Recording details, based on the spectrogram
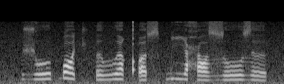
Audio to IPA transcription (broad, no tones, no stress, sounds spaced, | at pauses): ʒ o ɓ ɒ t͡ʃʼ ə β ə qʼ o s ɓ i ħ ɒ z o z ə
